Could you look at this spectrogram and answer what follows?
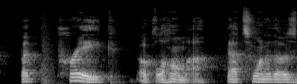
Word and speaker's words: Prague: Colton comes from not Prague, but Prague, Oklahoma. That's one of those mispronounced Oklahoma town names.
